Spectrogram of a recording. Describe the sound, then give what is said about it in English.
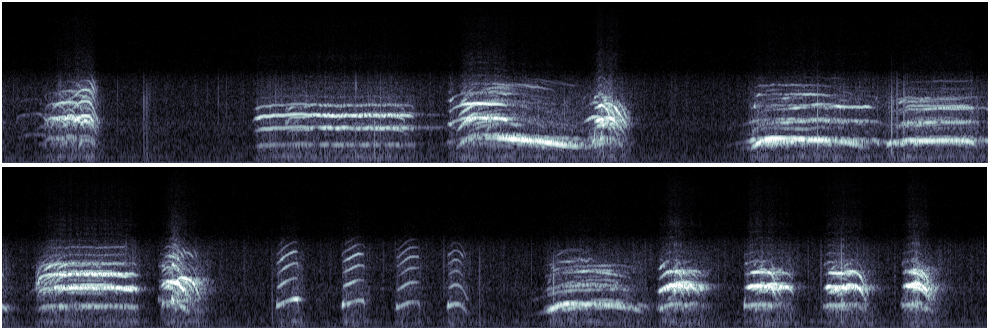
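A Cub Scout boy (a wolf cub) howls like a wolf, loud, in a long run of drawn-out wavering howls that break into shorter rising yips toward the end. “Boys, did you hear that howl? It was given by a wolf cub.”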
